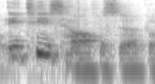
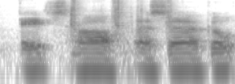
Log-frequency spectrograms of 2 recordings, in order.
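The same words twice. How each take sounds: First: "is" leaned on in agreement; confirming, with weight on "is"; stress on "is". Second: Low, soft monotone puppet; puppet Mike's voice. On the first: Real, not acted. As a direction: lean lightly on the word "is". Teacher replies as herself or himself. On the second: Pretend. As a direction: keep it low on one level note. Teacher voices puppet Mike.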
